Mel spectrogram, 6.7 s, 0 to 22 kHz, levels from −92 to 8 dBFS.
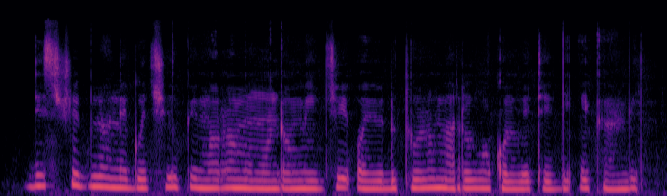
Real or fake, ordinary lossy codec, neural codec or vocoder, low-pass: fake; none; codec, 32 kHz, 1.9 kbps, SNAC; 14.4 kHz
